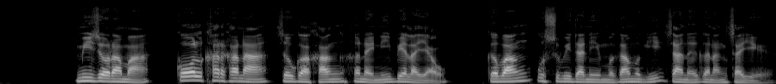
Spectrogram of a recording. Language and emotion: Bodo, neutral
